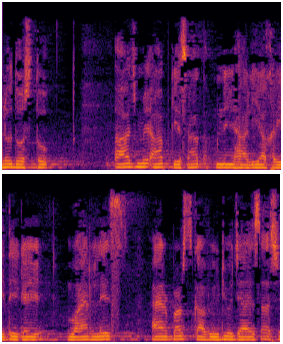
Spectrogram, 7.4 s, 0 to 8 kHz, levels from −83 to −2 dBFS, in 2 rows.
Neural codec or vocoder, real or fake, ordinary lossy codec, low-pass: none; real; MP3, 32 kbps; 7.2 kHz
